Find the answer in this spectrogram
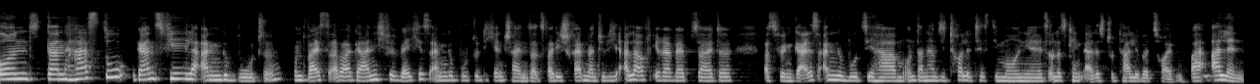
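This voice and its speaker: A woman talks at a very fast pace, leaving hardly any pauses. Her pitch is medium, with ordinary pitch variation. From East Germany. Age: 40s. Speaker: TV and radio presenter. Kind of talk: casual interview.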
